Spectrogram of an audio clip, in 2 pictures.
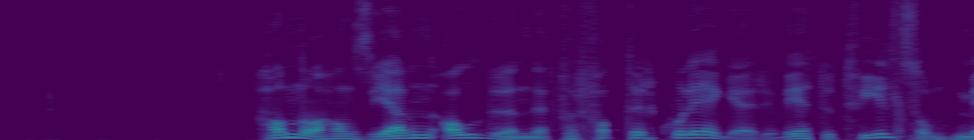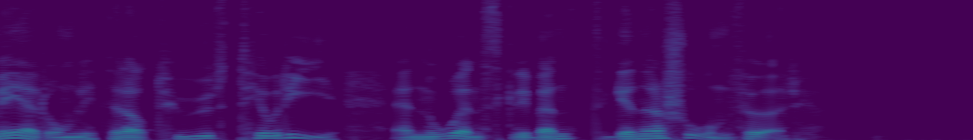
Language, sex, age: Norwegian, male, 43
